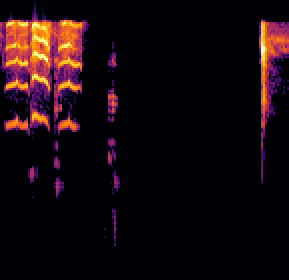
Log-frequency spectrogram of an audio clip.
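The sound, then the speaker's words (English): A lamb chop squeak toy is squeezed, giving a few loud, high, honking squeaks in quick succession, then a fainter wheeze, followed by a pause and a short rustling burst. “I have a lamb chop squeak toy.”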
